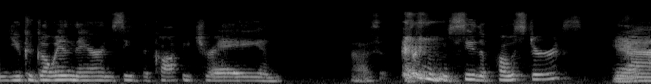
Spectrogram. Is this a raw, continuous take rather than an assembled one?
yes; 0 cuts

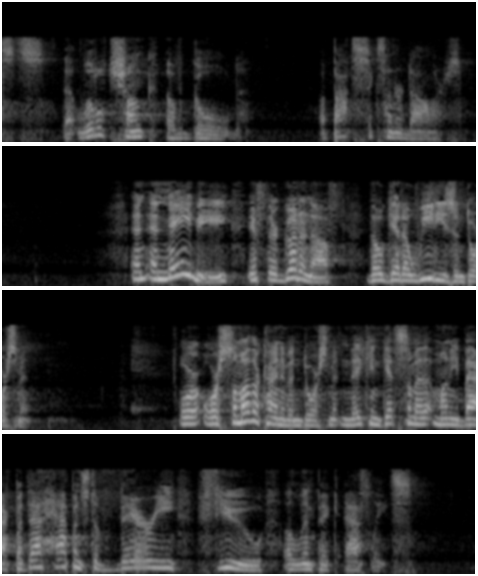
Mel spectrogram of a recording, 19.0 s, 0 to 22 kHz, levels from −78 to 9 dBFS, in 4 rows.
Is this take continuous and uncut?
yes; 0 cuts

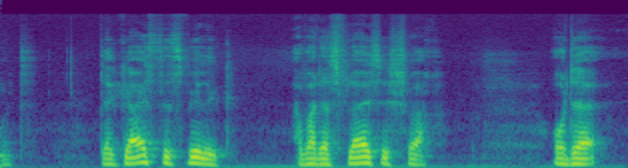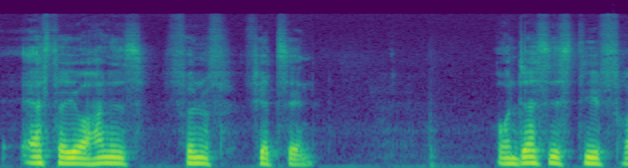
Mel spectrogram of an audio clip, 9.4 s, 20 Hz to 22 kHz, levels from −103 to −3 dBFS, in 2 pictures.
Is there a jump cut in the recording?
no; 0 cuts

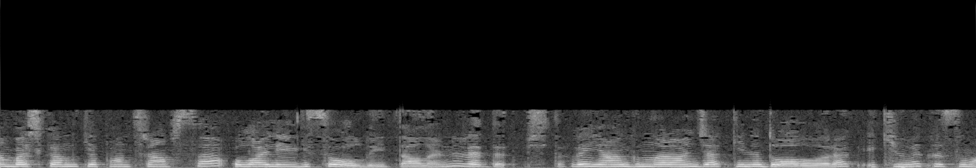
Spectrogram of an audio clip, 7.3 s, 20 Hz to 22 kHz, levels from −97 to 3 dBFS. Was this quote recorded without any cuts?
no; 1 cut; at 4.3 s

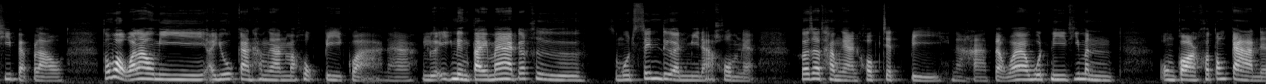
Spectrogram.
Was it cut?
yes; 1 cut; at 4.2 s

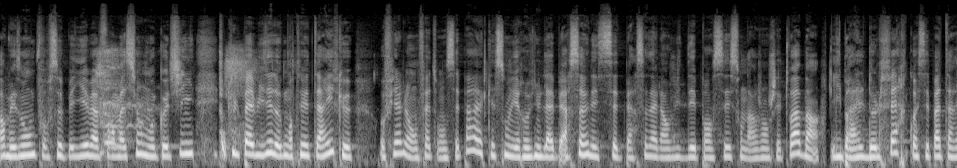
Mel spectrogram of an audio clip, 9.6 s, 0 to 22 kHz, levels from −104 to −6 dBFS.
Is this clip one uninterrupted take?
no; 3 cuts; at 2.2 s, 3.4 s, 8.2 s

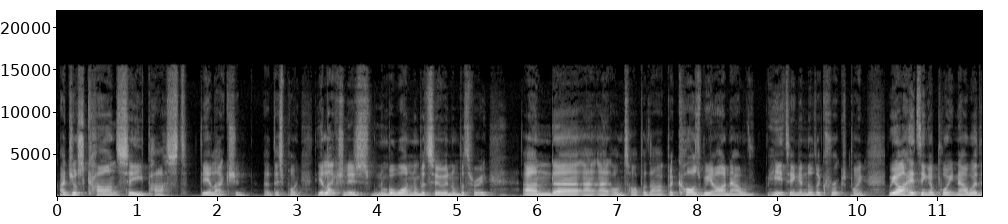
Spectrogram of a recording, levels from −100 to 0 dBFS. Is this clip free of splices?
no; 2 cuts; at 6.9 s, 10.3 s

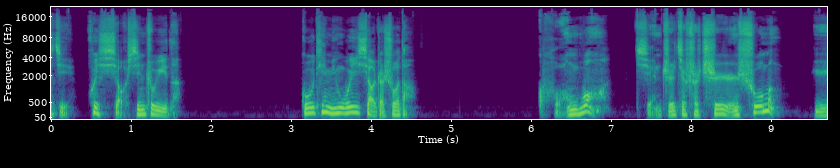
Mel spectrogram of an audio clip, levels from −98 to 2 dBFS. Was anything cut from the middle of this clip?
yes; 1 cut; at 7.2 s

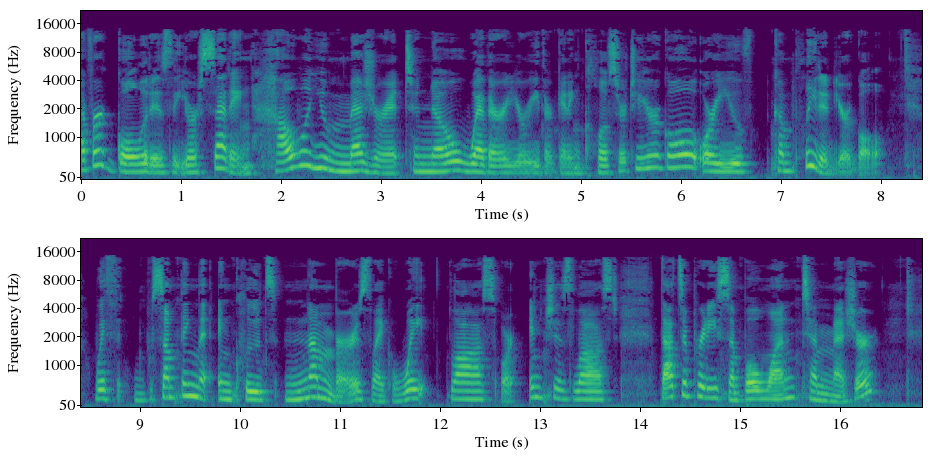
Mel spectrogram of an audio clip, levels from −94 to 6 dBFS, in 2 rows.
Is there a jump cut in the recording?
no; 0 cuts

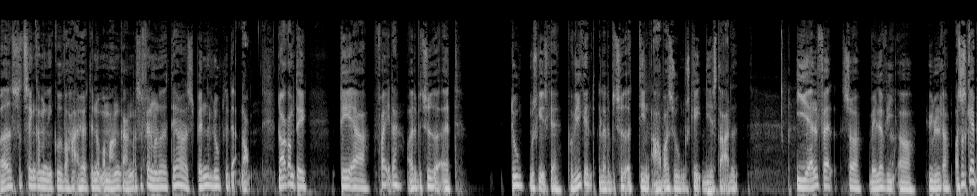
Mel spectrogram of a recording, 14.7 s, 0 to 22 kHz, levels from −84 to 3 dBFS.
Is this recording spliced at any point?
no; 0 cuts

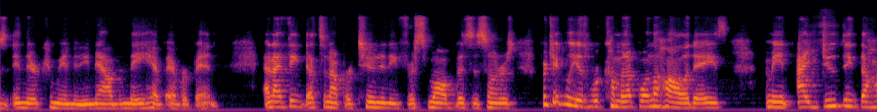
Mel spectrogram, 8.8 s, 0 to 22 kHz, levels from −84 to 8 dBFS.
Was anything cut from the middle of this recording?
no; 0 cuts

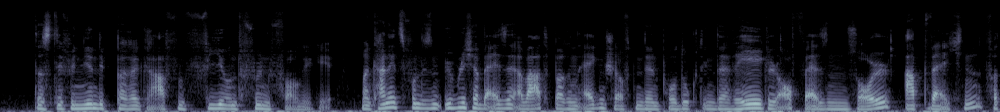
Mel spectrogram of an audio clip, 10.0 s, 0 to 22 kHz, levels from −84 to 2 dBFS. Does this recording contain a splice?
no; 0 cuts

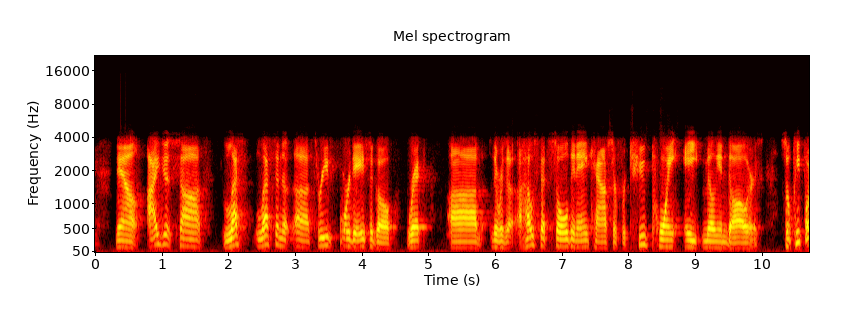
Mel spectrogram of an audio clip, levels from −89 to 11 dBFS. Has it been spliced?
no; 0 cuts

